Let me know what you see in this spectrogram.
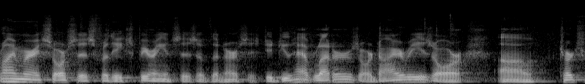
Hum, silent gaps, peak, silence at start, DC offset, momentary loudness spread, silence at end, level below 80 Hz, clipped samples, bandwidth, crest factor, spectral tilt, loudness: none; none; -8 dBFS; 0 s; under 0.1%; 6 LU; 0 s; -68 dBFS; under 0.1%; 11.5 kHz; 18 dB; -7.5 dB/octave; -25 LUFS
